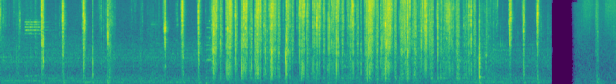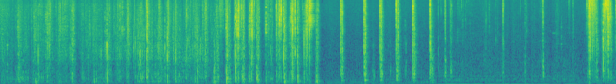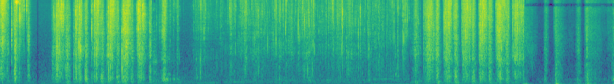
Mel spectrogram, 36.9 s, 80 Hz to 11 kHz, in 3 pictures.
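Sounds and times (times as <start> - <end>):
slime crackling and popping: 24.1 - 35.1.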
